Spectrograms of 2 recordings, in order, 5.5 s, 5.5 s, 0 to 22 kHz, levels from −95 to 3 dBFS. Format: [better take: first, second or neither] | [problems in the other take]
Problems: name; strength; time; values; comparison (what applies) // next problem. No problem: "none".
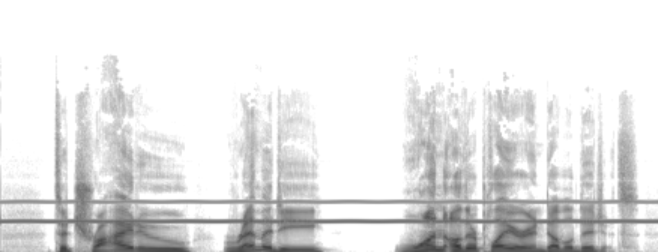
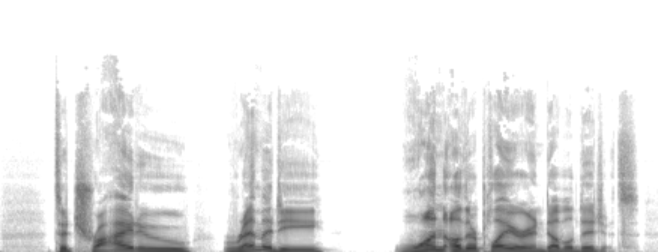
second | high-pitched whine; noticeable; throughout; 2.5 kHz, 10 dB below the speech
